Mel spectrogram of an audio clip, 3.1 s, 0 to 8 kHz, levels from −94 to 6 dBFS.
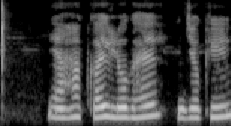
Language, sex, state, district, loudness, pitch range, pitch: Hindi, female, Uttar Pradesh, Deoria, -22 LUFS, 215-240 Hz, 230 Hz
